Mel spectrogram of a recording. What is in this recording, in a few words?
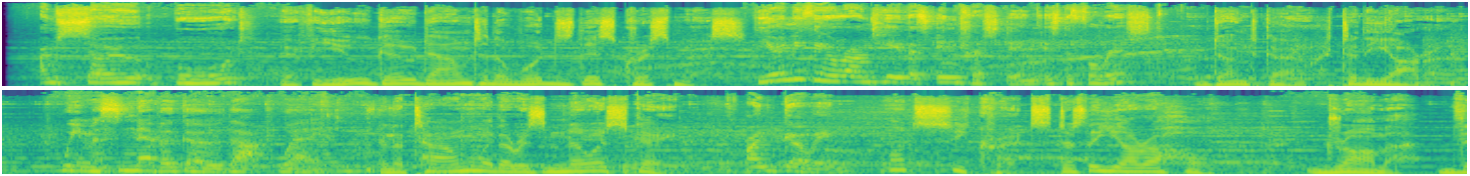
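English UK Promotional; GoLocalise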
